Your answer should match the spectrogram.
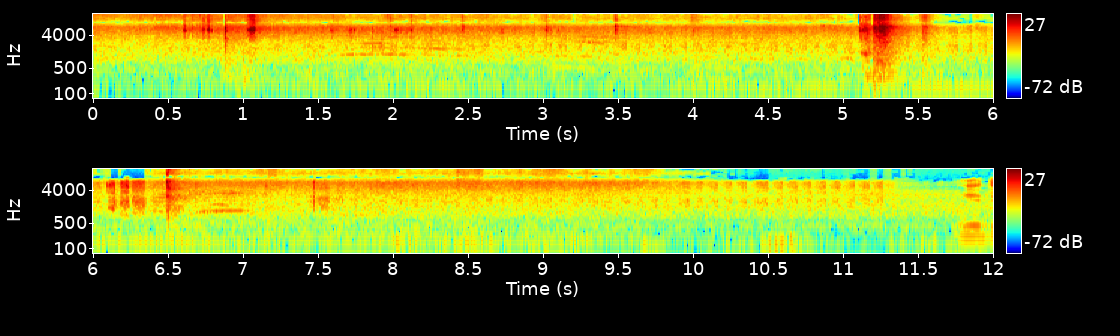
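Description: Metal spatula stirring and scraping a thick coconut-and-milk sweet mixture in a metal kadhai. There are light clicks throughout and one sharp clink of the spatula against the pan about five seconds in.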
